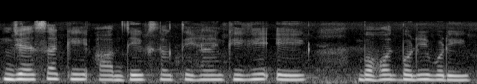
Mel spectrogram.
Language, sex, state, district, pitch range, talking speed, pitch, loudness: Hindi, female, Bihar, Kaimur, 215-230 Hz, 150 wpm, 220 Hz, -18 LUFS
